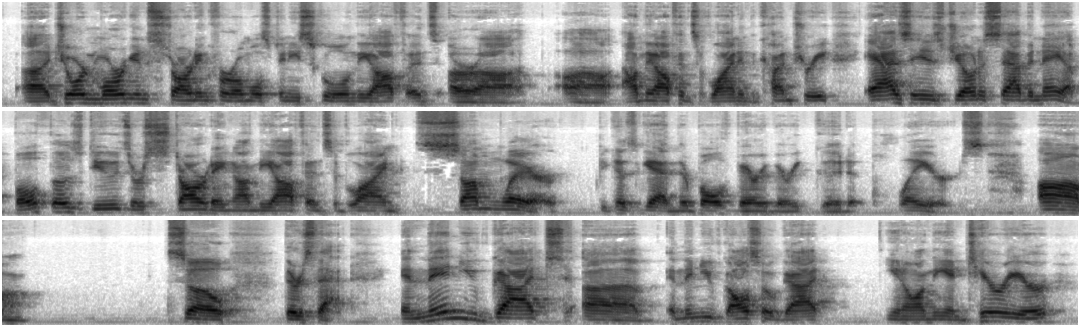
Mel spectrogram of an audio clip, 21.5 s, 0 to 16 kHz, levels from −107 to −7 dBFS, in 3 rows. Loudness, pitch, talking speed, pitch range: -19 LUFS, 130 Hz, 175 wpm, 115-155 Hz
